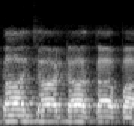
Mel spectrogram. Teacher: तो अल्प प्राण ध्वनियां ये उच्चारण में कम हवा निकलती है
